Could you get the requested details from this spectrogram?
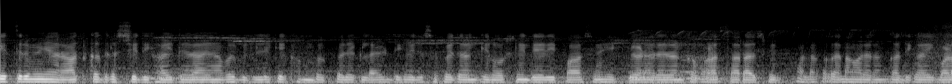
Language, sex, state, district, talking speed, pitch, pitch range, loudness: Hindi, male, Jharkhand, Sahebganj, 285 wpm, 110 Hz, 110-115 Hz, -19 LUFS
